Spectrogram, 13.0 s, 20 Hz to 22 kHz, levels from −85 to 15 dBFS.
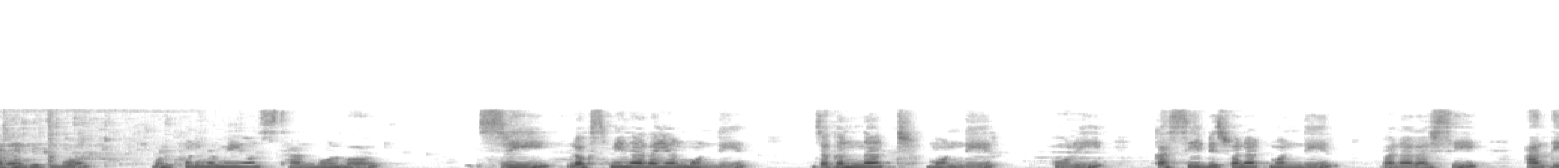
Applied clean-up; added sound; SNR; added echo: classical method WPE with log-MMSE.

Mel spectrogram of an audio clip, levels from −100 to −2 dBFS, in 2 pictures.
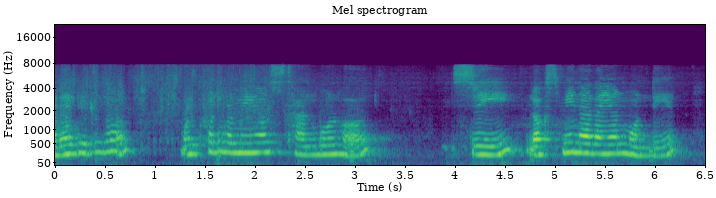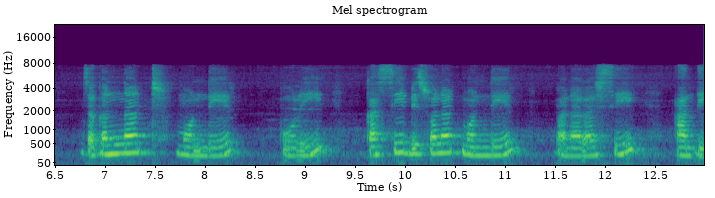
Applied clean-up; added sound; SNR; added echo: neural separator model SepFormer DNS4.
